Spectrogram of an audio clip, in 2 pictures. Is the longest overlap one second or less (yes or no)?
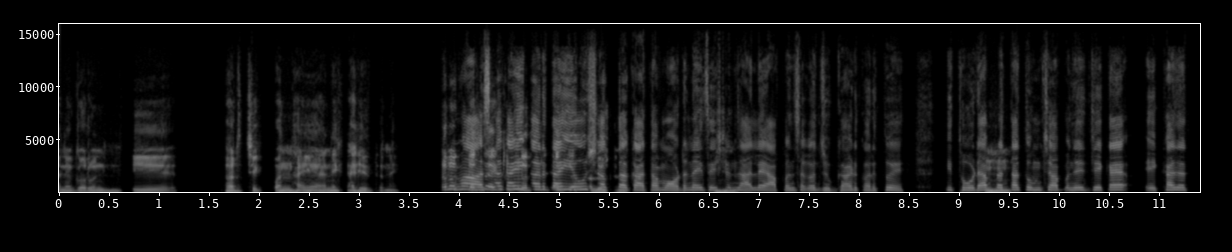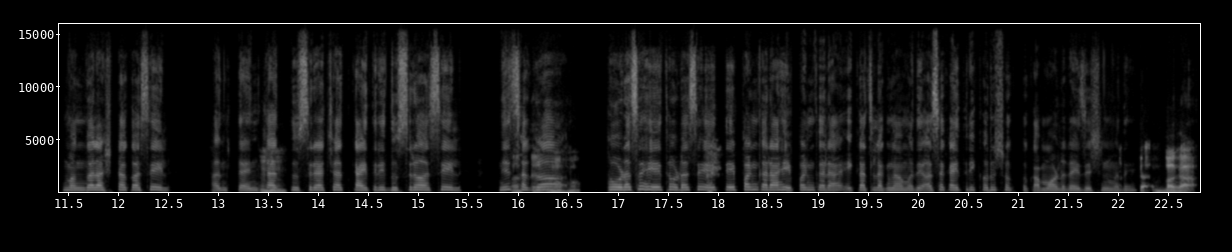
no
